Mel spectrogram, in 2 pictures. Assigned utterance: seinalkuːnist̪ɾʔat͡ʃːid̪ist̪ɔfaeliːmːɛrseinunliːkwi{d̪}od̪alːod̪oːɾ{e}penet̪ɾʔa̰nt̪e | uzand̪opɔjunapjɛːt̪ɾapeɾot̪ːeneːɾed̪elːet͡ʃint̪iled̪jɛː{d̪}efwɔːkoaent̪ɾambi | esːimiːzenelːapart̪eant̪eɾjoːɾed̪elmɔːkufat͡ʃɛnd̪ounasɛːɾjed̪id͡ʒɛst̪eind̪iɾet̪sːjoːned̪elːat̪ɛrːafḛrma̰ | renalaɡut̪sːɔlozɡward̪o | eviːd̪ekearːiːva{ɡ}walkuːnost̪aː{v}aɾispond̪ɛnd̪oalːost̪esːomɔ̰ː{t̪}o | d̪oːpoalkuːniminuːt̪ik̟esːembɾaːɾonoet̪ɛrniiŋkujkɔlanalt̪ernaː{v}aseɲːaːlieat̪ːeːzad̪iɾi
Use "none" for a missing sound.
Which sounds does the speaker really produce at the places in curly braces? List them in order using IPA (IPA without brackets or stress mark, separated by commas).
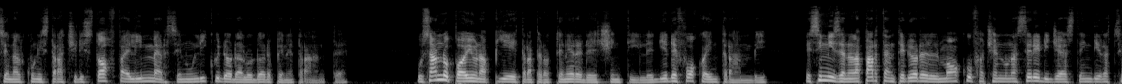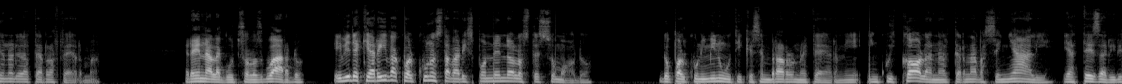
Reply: d̪, e, d̪, k, v, d̪, v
